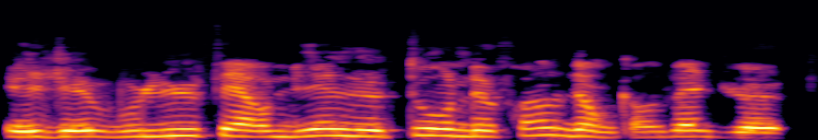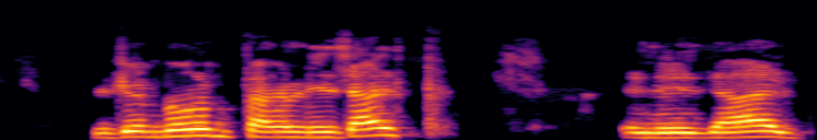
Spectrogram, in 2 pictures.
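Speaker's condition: Dystonia; no longer falls

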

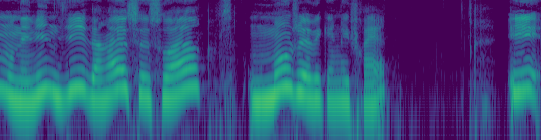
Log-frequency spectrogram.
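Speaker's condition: Cerebral palsy; childhood speech

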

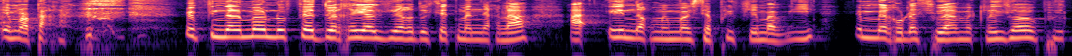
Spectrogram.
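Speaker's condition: Profound deafness from birth, profound, congenital

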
